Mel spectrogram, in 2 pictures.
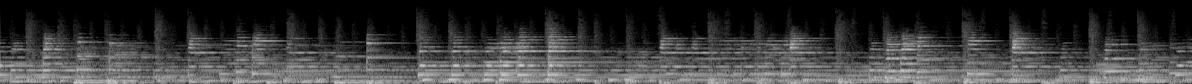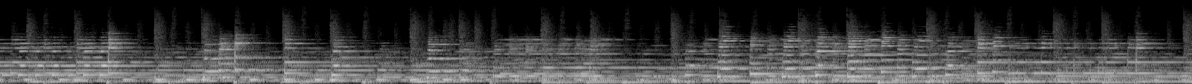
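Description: Steel band playing: several steelpans struck in a quick, busy run of melody and chords, with a drum kit keeping the beat.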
